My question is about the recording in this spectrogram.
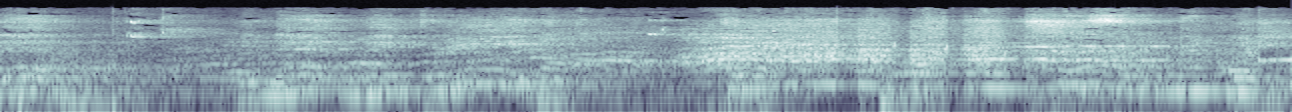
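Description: A basketball being dribbled and bouncing on a concrete court, with several sharp bounces, under steady shouting and chatter from spectators.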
